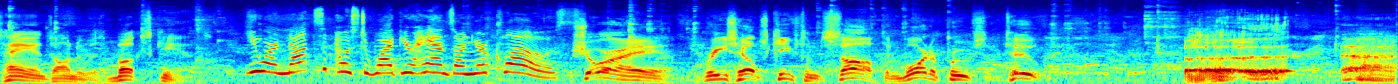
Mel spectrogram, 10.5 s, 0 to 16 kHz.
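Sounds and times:
speech: 0.0s - 8.1s, 8.9s - 10.4s
person belching after a meal: 8.9s - 10.4s.

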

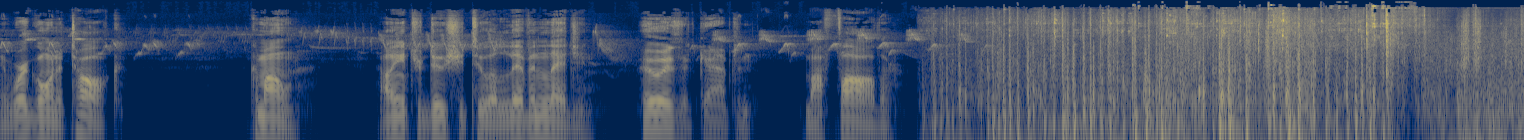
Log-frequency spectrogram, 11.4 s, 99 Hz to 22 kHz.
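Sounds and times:
speech: 0.0s - 1.0s, 1.9s - 7.2s
horses trotting, hooves clip-clopping: 6.9s - 11.4s.

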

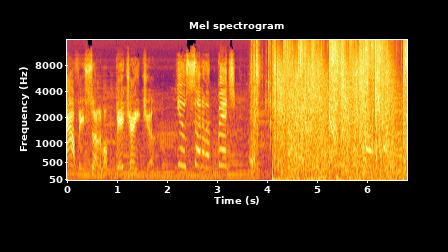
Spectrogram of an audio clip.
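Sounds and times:
speech: 0.1s - 4.9s
gunfire barrage: 4.1s - 6.7s.

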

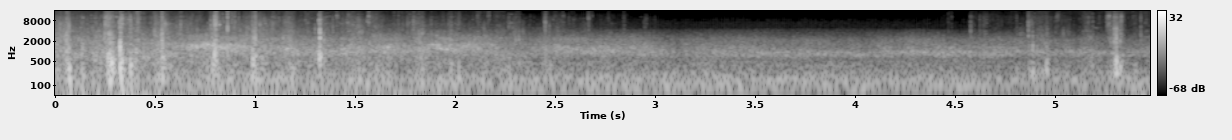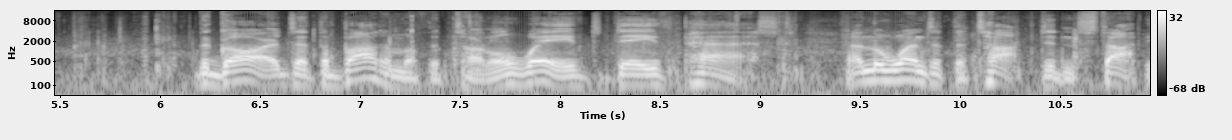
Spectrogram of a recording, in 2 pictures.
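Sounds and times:
trotting horse hooves clip-clopping: 0.0s - 2.8s, 4.6s - 10.9s
low rumble: 0.6s - 6.2s
speech: 6.2s - 10.9s.

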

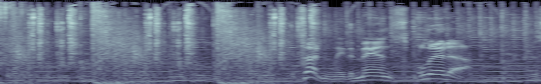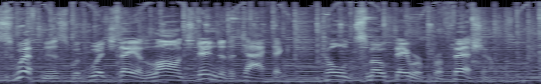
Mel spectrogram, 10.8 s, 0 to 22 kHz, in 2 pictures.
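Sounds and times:
rifle gunfire aimed at a charging horse: 0.0s - 3.3s
heavy low booms: 0.0s - 3.6s
speech: 3.0s - 10.5s.

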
